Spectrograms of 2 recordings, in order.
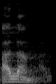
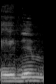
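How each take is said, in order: First: The first vowel sounds like 'a'. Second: The first vowel sounds like 'e'. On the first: The speaker calls it right. "अलम अलम" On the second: The speaker calls it wrong. "एलिम नहीं पढ़ना है"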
